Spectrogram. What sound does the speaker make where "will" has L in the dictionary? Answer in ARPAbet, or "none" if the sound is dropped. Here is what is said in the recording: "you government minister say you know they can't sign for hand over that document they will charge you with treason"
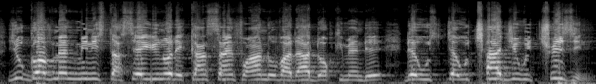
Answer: W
